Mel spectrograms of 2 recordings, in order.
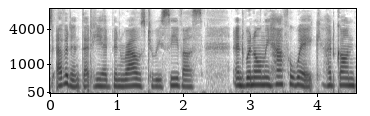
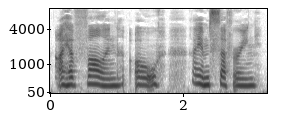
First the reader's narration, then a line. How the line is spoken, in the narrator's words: groaning, and exclaimed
